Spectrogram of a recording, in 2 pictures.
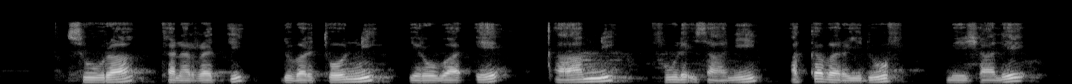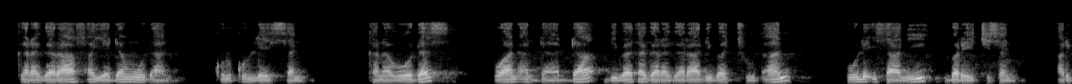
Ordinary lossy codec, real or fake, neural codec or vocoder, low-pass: Opus, 32 kbps; real; none; 7.2 kHz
